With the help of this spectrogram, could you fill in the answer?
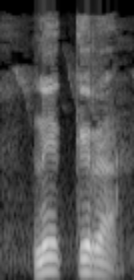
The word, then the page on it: nekira: Nafe; Tanna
